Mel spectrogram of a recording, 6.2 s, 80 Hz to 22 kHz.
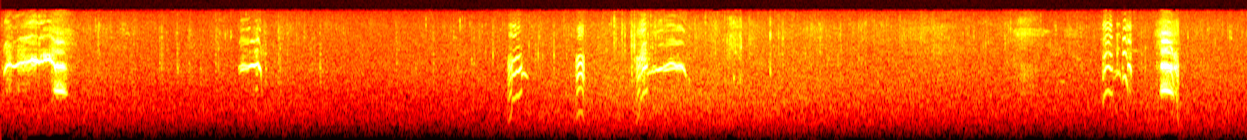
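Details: Osprey at nest 3, 27 June 2022, after bringing a fish and watching the feeding: irregular shrill whistled chirps, some in quick doublets, louder at the start and end.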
